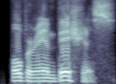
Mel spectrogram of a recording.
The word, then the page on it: overambitious: American English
